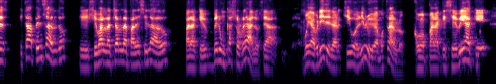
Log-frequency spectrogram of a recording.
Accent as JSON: {"language": "Spanish", "country": "Argentina", "said": "Yo encantado, pero me tienen que invitar, porque somos argentinos y no tenemos dinero."}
